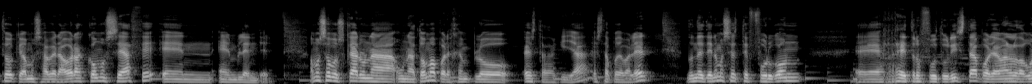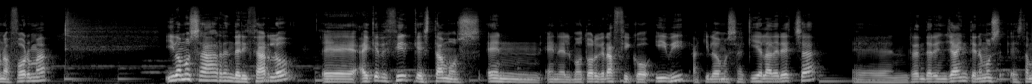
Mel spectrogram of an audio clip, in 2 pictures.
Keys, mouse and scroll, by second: 5.2 click, 16.1 click.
